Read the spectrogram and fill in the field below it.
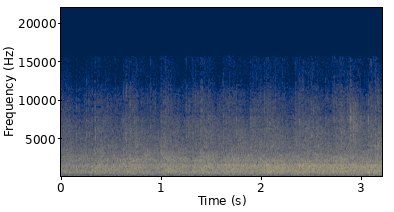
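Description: Steady, dense audience applause: many hands clapping at once in a continuous, hissing wash of sound, fairly loud and even throughout, with no voices on top.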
